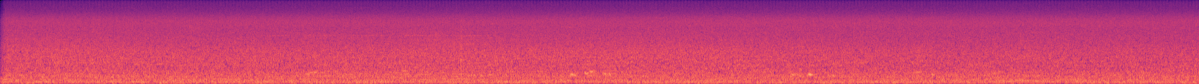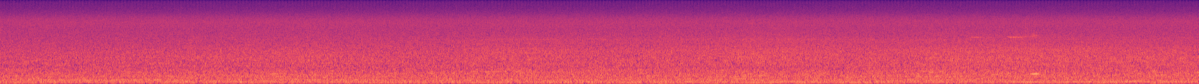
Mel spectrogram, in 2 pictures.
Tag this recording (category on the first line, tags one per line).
Soundscapes > Urban
nature
cassette
urban
hiss
atmosphere
vintage
lofi
ambience
saturated
noise
fieldrecording
outdoor
degraded
soundscape
park
tape
analog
